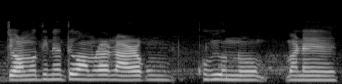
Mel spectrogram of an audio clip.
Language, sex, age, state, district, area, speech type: Bengali, female, 45-60, West Bengal, Hooghly, urban, spontaneous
